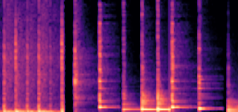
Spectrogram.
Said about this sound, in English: And please, whatever you do, don't use them like drumsticks and play a solo on all the dishes.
